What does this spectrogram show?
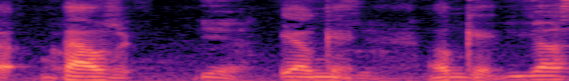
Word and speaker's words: Bowser: some Boozer okay we're going to find some Boozer Bowser yeah you got say boo you say it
